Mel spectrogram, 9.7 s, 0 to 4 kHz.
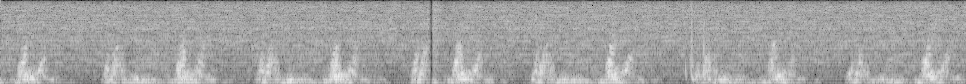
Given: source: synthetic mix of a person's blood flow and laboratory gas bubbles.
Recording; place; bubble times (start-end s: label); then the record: Doppler ultrasound of blood flow; precordium
6.81-7.14 s: bubbles
From the record:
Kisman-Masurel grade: 111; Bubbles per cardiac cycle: 1 to 2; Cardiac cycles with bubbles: 1 to 10%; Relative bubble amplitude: barely perceptible (0.100 to 0.250); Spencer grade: 1 (occasional bubble signal discernible with the cardiac motion signal, with majority of cardiac periods free of bubbles); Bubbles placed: anywhere in the cardiac cycle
